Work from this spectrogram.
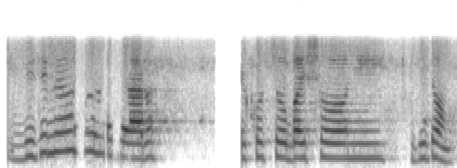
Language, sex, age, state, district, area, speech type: Bodo, female, 30-45, Assam, Kokrajhar, rural, conversation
